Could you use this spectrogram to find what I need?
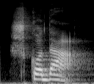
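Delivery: "Szkoda" stressed on final DA; end-stressed "Szkoda", said on its own; stress on last syllable. Shown as a demonstration. Teacher repeating the word for pity, "Szkoda" stressed on DA. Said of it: "it means it's a pity".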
